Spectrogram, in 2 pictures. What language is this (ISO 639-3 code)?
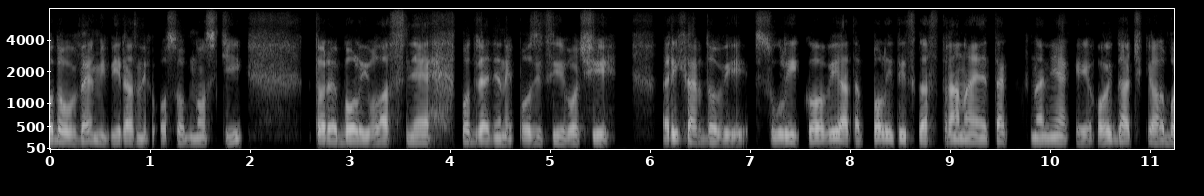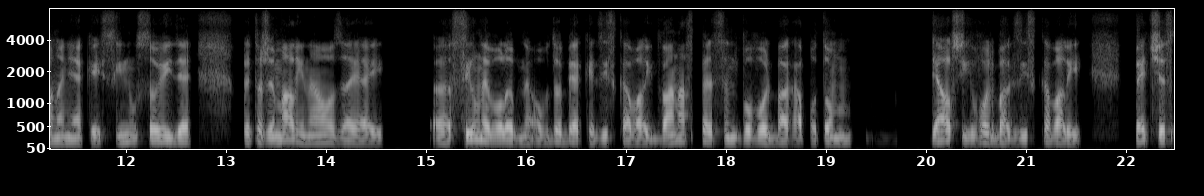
slk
